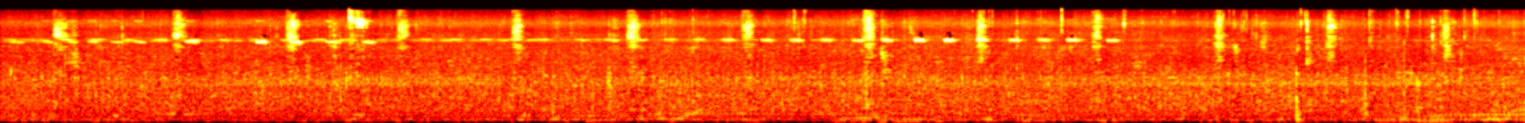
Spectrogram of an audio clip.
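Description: A cricket chirping in a steady high-pitched pulse, about three chirps a second, stopping near the end, over a steady hiss of rain with scattered sharp ticks.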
